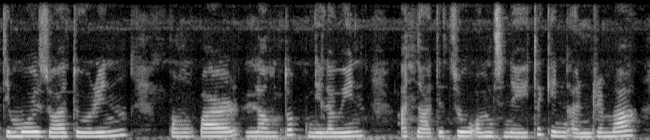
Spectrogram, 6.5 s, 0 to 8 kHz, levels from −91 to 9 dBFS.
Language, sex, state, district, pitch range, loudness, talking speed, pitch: Mizo, female, Mizoram, Aizawl, 225-245 Hz, -15 LUFS, 165 wpm, 235 Hz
